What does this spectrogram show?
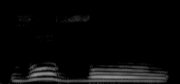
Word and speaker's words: vovô: O acento circunflexo deixa o som fechado da vogal, né? Ó, vovô, né? Já o agudo, ele dá uma pronúncia aberta, ó, vovó, né?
